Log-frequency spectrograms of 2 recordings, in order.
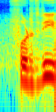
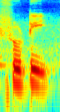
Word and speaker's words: SFURTI: यू कैन not call it फ्रूटी, इट इज़ नॉट फ्रूटी, इट्स फुर्ती अगर एस को silent रखा तो।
